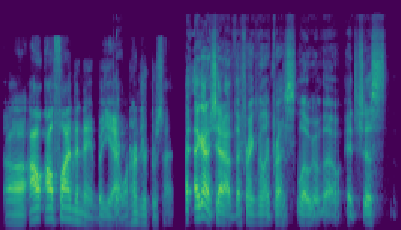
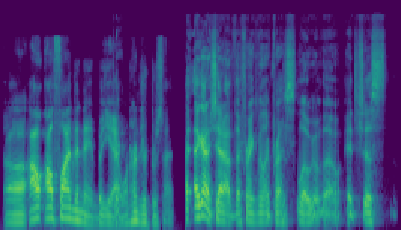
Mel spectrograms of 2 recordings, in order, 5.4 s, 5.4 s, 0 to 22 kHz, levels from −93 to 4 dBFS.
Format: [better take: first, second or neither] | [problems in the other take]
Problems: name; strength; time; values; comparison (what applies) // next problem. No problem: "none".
second | thin; very; fading below 500 Hz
